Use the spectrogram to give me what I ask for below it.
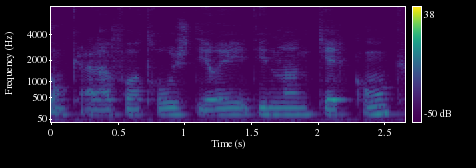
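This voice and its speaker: A man with medium pitch speaks at a very slow pace. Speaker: tech tutorial youtuber. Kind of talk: tutorial. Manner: halting, frequent self-corrections.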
